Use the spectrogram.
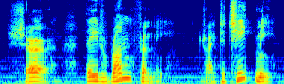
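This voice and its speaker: Grim reaper, male actor: put-upon, wry, conversational complainer with swooping, expressive delivery for comic audio drama. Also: a little high, measured pace, husky, soft background music, exaggerated voice. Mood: exasperated. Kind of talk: comedic audio drama dialogue.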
